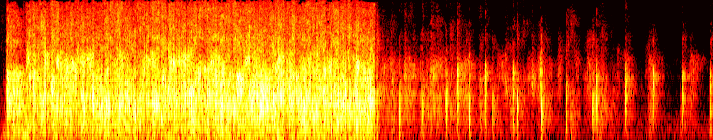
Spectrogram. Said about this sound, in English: I'd like to say that let's all give him an applause.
